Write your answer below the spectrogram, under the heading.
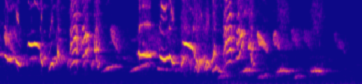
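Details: Rich, fast white-rumped shama song with the tail flicking: tumbling clear whistles, rapid slurred notes and bright high flourishes packed closely together, then softer repeated rising phrases, above faint background noise.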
